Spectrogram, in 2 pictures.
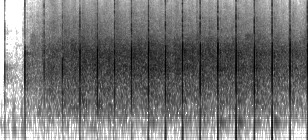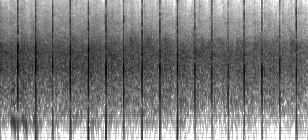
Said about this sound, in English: Let me say that I always give my audience a round of applause for sitting there and listening.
